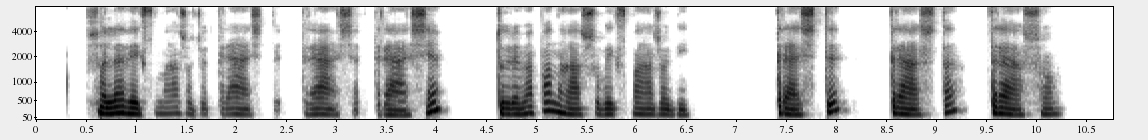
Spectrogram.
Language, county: Lithuanian, Alytus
